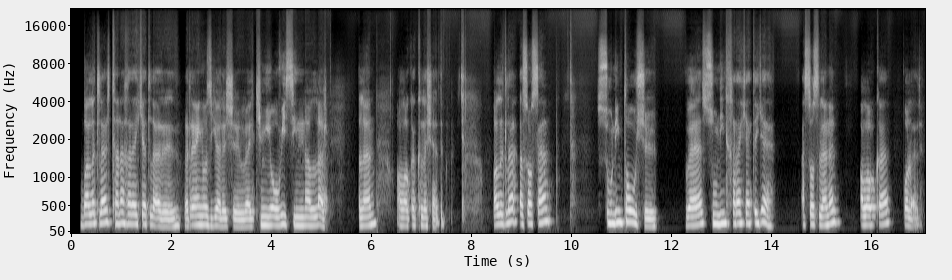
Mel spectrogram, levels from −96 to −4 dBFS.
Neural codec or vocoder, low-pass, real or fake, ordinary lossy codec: autoencoder, 48 kHz, 32 numbers a frame, DAC-VAE, trained on Japanese speech; none; fake; none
